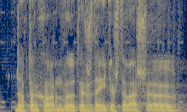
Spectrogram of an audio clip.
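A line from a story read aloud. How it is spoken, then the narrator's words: Formal official tone. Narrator (Russian): Я официальным тоном заявил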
